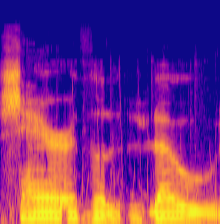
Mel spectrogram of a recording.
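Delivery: drawn-out, slow speech. Recalling a Lord of the Rings film scene, quoting Sam Gamgee very slowly. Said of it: "it's like said really slow".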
